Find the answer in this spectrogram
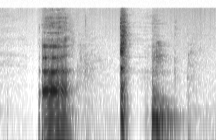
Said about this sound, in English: I don't know why I keep coughing. I'm definitely not sick.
